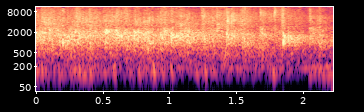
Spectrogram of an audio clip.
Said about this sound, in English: You got to clap.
